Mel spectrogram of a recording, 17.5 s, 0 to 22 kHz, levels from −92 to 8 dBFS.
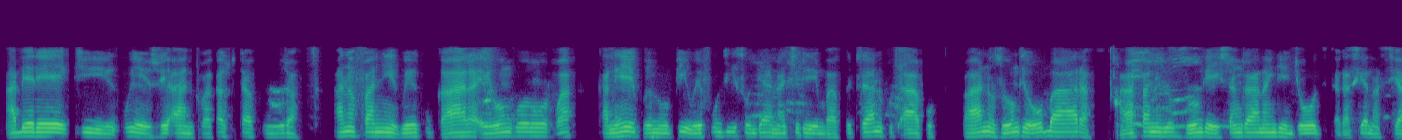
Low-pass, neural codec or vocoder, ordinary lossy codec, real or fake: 5.4 kHz; codec, 16 kHz, 6 kbps, DAC; AAC, 32 kbps; fake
